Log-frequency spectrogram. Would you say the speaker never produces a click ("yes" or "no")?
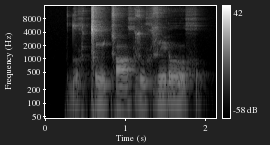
no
